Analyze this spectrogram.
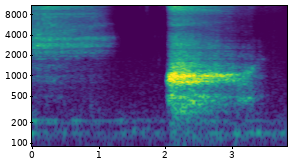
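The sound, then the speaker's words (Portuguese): A deep breath: a long, airy inhale, a short silent pause, then a louder, forceful exhale that slowly trails off. “Respira fundo.”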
